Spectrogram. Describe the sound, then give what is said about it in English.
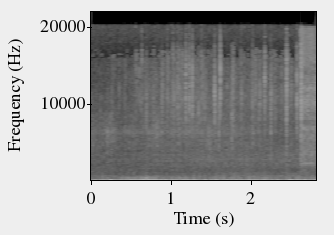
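Steady rain pours down with a deep, continuous rumble of thunder rolling underneath, a dense, even wash of sound with no voices. “Finn just feels bad that Lettuce is outside getting rained on, and so thinks they should probably hurry up.”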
